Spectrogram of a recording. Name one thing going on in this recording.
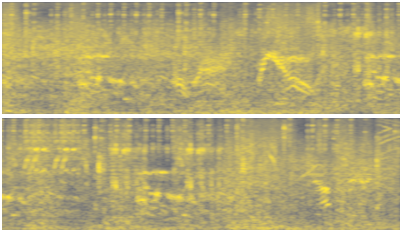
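Gunfire and explosions crackle and boom in rapid bursts.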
